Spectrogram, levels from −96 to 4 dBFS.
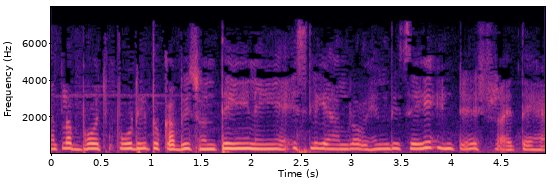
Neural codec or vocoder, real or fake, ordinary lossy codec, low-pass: none; real; MP3, 32 kbps; 7.2 kHz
